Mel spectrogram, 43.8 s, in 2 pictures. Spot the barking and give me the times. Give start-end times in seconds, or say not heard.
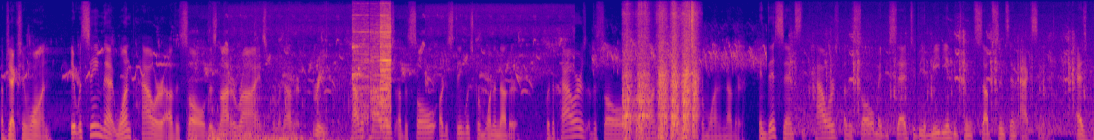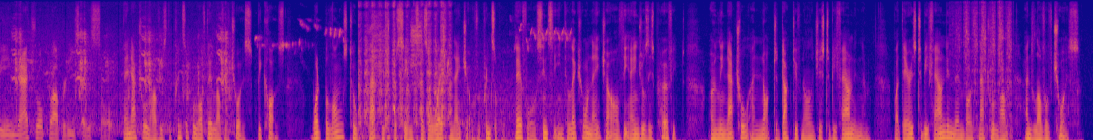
not heard.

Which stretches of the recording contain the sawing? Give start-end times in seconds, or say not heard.
7.0-7.8, 12.4-14.0, 29.0-30.9, 40.9-42.2.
